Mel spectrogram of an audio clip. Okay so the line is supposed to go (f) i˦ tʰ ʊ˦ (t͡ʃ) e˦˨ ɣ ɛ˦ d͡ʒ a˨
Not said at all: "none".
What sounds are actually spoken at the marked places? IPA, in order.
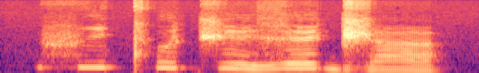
f, t͡ʃ

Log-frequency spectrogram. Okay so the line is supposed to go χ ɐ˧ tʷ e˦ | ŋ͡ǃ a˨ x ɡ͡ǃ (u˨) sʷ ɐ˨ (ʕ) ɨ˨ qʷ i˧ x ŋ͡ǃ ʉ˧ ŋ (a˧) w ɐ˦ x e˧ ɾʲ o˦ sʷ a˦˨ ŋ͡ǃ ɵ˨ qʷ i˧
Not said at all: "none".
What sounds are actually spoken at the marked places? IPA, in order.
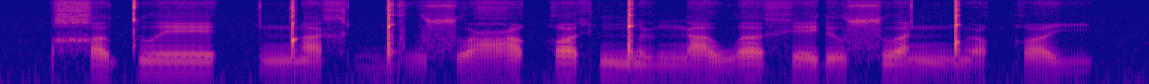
u˨, ʕ, a˧

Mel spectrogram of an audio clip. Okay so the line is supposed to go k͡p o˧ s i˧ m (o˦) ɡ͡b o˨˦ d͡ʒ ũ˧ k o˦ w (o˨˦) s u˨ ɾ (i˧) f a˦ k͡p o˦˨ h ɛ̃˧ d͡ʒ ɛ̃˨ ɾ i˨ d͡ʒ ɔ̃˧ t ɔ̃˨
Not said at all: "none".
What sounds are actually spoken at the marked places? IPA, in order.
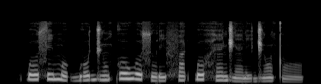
o˨, o˦˨, i˧

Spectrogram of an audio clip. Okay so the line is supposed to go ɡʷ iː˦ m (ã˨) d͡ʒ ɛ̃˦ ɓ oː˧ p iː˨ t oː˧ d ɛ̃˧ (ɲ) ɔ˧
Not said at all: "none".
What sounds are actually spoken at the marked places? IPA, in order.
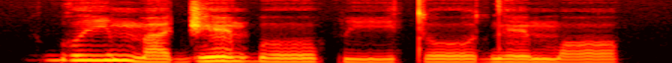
a˨, m

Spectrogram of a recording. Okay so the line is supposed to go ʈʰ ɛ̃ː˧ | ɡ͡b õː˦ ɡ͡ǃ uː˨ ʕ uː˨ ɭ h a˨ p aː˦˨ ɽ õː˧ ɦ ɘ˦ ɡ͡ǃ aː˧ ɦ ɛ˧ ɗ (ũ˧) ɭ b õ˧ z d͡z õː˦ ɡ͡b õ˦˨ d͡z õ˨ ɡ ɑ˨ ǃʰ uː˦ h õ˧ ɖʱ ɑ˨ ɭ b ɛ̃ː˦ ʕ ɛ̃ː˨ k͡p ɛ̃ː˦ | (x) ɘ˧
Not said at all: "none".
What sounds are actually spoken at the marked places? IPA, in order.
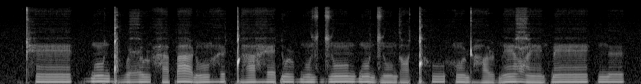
u˧, ŋ

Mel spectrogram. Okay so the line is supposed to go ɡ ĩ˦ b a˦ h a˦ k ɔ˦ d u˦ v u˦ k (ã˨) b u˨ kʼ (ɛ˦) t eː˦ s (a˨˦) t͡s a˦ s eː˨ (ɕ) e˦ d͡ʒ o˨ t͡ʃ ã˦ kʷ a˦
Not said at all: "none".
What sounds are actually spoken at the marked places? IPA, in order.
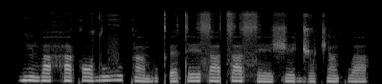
ã˨, ɛ˨, a˦, ʃ

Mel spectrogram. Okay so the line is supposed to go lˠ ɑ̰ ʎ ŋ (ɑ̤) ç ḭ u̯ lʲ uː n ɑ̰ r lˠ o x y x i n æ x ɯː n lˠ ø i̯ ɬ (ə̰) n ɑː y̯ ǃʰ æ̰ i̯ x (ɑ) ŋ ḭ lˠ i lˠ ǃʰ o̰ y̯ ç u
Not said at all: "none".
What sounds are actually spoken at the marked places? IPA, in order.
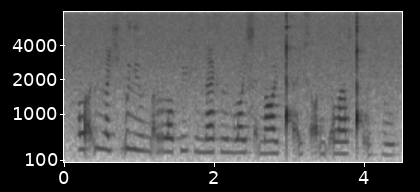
ɑ, æ̰, ɑ̰

